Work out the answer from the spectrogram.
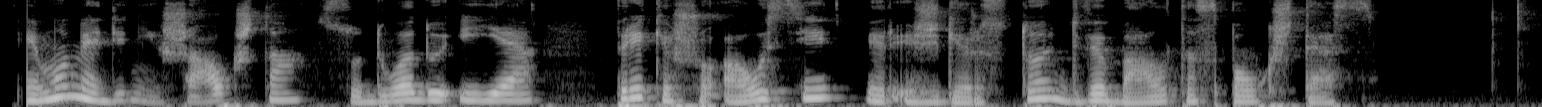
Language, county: Lithuanian, Marijampolė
